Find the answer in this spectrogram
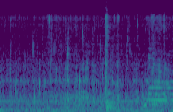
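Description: A pot of bamboo-shoot curry boiling and bubbling, with a metal ladle stirring through the vegetables; one sharper clink about two-thirds of the way through.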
